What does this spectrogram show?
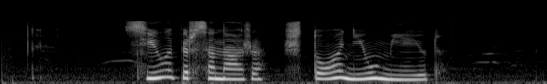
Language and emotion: Russian, neutral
